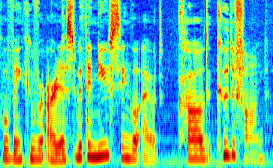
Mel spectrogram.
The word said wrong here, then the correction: coup de foudre: Did I say that right? – Coup de foudre. – So close. I don't know why I want to say frond.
